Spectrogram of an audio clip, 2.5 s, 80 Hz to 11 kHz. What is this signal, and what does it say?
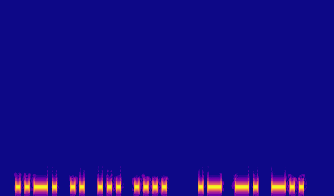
Morse code, heard as a keyed tone, about 34 wpm, 600 Hz. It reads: FISH AND
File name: the old man and the sea 2 35wpm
